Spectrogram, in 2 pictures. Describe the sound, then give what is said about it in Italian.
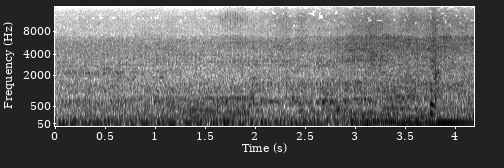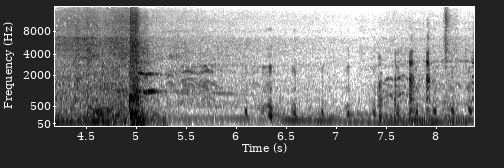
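A brand-new Kia Carnival minivan is started and driven for the first time after leaving the dealership: the engine rumbles and revs up with a rising whine, then a sudden sharp bang cuts through, followed by a lower idle and people laughing and chattering. “si mette al volante della sua Kia Carnival e fa filmare alla moglie un video della sua prima messa in moto”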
